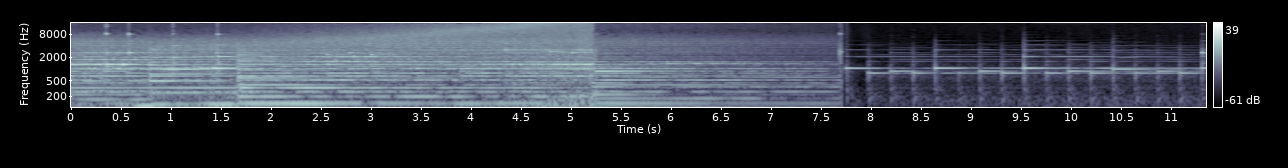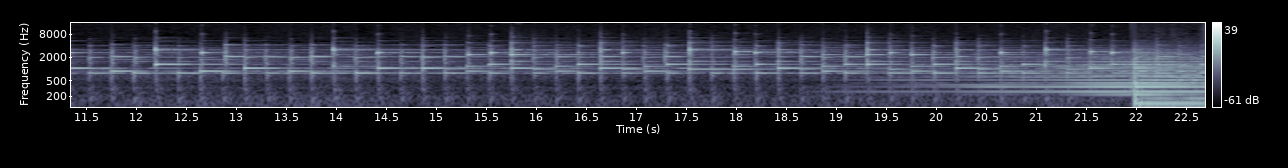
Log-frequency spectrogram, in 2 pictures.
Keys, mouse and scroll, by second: 2.8 Up, 3.8 ctrl+t, 4.5 alt+shift+click, 17.7-20.1 scroll down 1.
